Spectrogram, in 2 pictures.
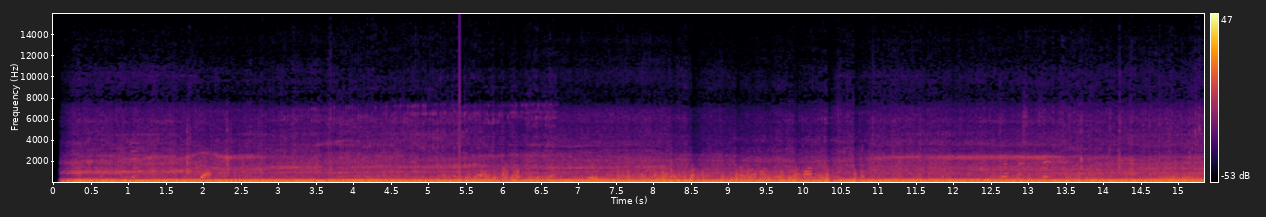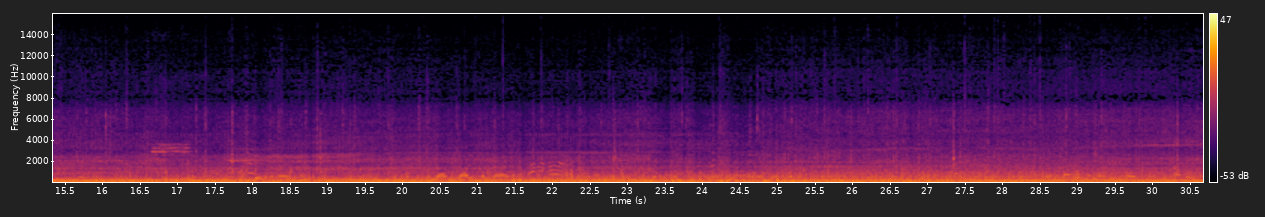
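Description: Motorcycle engine running steadily at speed, with heavy wind rush and indistinct voices mixed in.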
